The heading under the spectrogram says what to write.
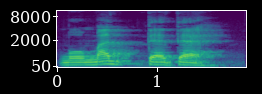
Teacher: fi amadin fi amadin fi amadin fi amadin fi amadin fi amadin kemudian kata berikutnya mumaddadah ada dalal bertasydid pastikan ada nabrah atau penekanan mumaddadah mumad Kemudian diakhiri dengan ta marbutah. Ketika dia sukun maka dia berubah menjadi ha. Dan pastikan keluar dari tenggorokan bawah atau pangkal tenggorokan.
